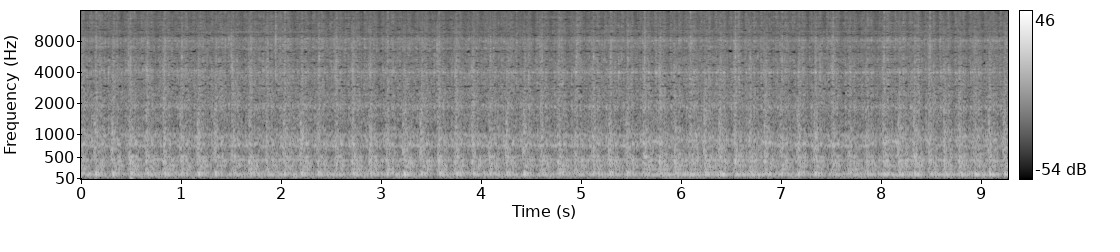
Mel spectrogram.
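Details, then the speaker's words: Portable CNY embroidery machine after repair: rough rattling knock about three times a second following the stitching; two hook parts seem slightly loose, possibly from earlier being forced to turn while jammed; stitching and rotary rotation otherwise normal. "rapi ya, tapi emang ada dua krok mungkin ada yang agak kocrak kemarin bekas macet dipaksa muter atau gimana ya gitu lah."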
